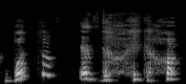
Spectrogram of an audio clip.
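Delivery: high, breaking into a laugh; half laugh, half panic; laughing disbelief. Retold or imitated. Asking the nurse in laughing disbelief, pitched high. Retold shock after placenta news.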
